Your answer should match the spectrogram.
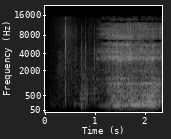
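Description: A sleeping man snoring: one long, steady snore that swells in from about a second in, after a few faint clicks.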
